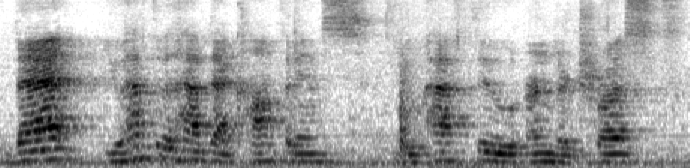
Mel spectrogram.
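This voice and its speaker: A distant, noisy recording with heavy room echo carries a man's talk. His voice is a little high, and he presents in an informal, persuasive, explanatory way, addressing his listeners directly like a club speaker. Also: a little slow. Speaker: Toastmasters club speaker giving a sales talk. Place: indoor club meeting room with a live group. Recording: distant mic, very echoey room, clear noise.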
